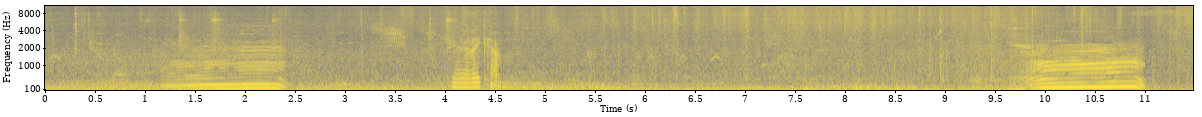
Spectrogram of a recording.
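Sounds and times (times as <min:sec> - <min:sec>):
faint outdoor rustle: 0:00.0 - 0:11.4
cow mooing at pasture gate: 0:00.7 - 0:02.4, 0:09.6 - 0:11.0
speech: 0:04.0 - 0:04.8.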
